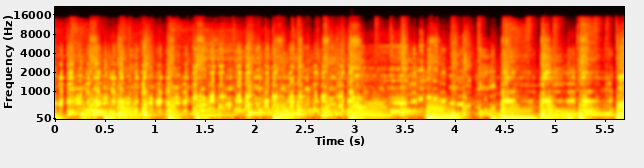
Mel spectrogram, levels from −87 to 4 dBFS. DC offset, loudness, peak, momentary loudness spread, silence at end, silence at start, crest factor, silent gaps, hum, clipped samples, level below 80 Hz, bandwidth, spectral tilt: under 0.1%; -13 LUFS; 0 dBFS; 3 LU; 0 s; 0 s; 12 dB; none; none; under 0.1%; -20 dBFS; 15.5 kHz; -4.5 dB/octave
